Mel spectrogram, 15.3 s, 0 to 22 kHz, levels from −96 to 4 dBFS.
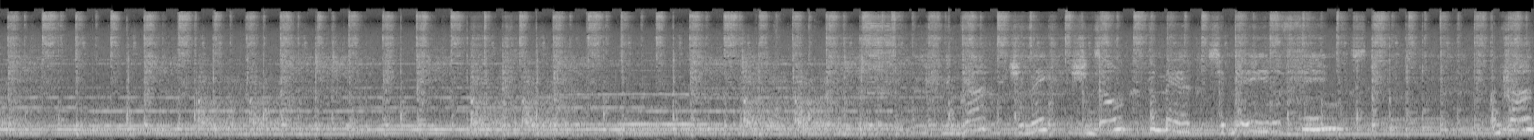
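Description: Throughout, a DECT cordless phone buzz sits roughly 15 dB below the sound: a thin, steady 100 Hz buzz, rich in harmonics, from rectified radio bursts every 10 ms.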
